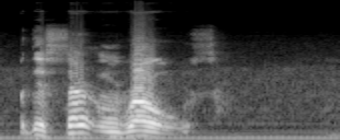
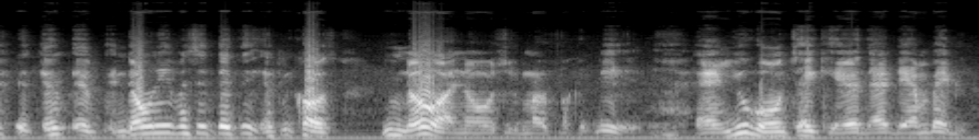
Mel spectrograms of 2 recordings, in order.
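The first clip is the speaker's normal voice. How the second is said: mock Lucius scolding; 7 semitones higher than usual. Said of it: "He said".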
